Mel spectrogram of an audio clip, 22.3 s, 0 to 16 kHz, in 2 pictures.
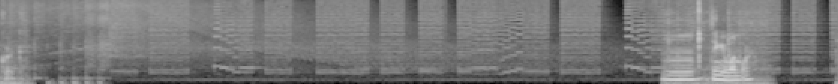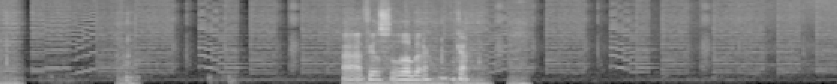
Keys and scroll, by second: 9.0 ctrl+z, 9.7 ctrl+z, 10.6 ctrl+z, 11.3 ctrl+z, 12.8 ctrl+d.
